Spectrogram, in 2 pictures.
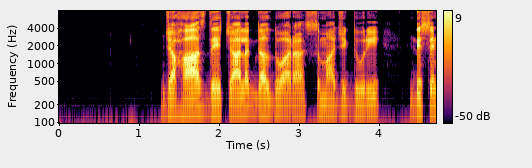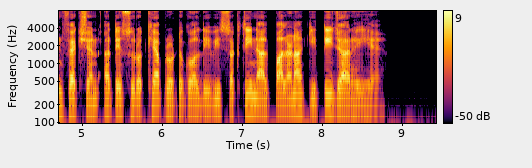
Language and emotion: Punjabi, neutral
